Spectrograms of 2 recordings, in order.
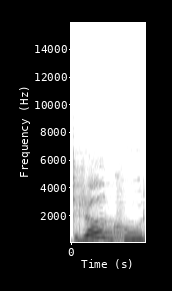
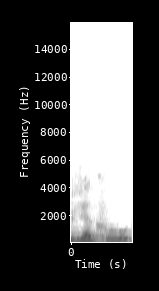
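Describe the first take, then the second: First: रघु higher, split into र and घु; syllable by syllable. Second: Said in the usual way. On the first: Shown as a demonstration. Teacher reading रघु for children, syllable by syllable. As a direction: sound out रघु in two pieces. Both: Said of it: "अब इसे पढ़ते हैं".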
